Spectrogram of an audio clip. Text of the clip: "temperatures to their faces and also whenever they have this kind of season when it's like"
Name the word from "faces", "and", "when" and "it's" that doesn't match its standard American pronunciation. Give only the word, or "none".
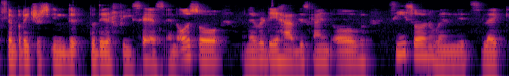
faces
